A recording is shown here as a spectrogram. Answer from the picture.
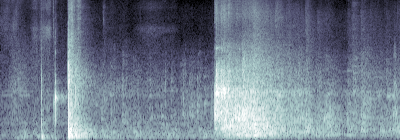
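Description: Radical Hitter Pearl bowling ball delivered: two light taps, then a sharp thud as the ball lands on the lane about a second in. It rolls quietly for about two seconds, then crashes into the pins, and the clatter dies away over about two seconds.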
